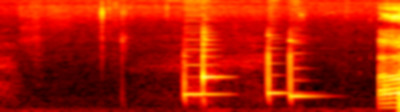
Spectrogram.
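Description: Phone's Google voice-input tones: a short single beep about a second in, then a quick two-note chime that falls in pitch. Voice recognition has failed because the phone has no network connection.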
